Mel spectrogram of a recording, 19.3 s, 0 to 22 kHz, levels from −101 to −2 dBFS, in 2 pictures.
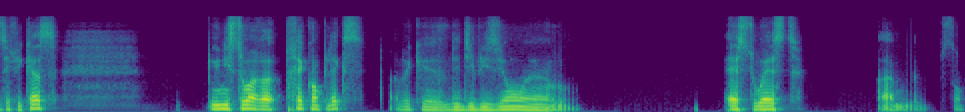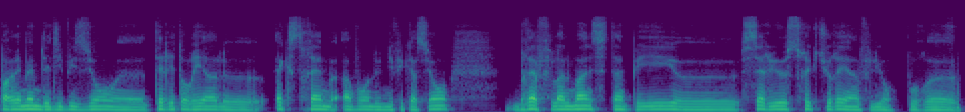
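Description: From 8.96 to 9.49 s the speech drops by about 20 dB, and the drop arrives as zipper noise: the gain falls in 2 dB jumps, around twenty a second, with no smoothing between them. Each jump puts a small click into the waveform, so a fast, even ticking rides on the speech while the level falls.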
